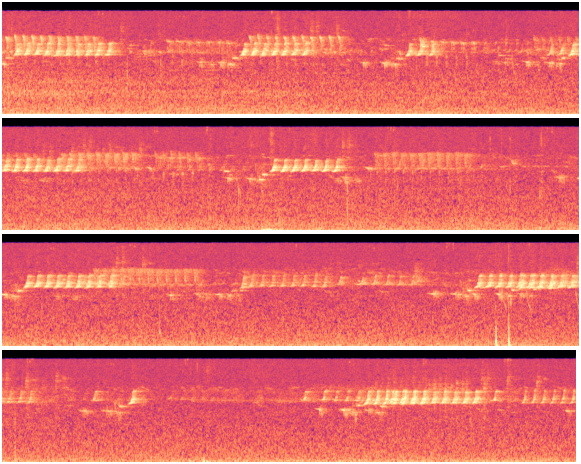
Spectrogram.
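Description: Songbirds singing: high, fast trills about a second long, repeated every two to four seconds, with short chirps in between.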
